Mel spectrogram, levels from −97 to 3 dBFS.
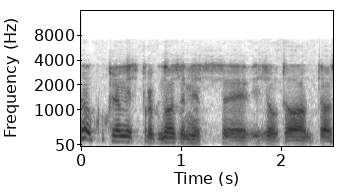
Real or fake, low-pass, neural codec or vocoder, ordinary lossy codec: fake; 7.2 kHz; codec, 16 kHz, 4 kbps, FunCodec, trained on Chinese and English, 50 frames a second; AAC, 48 kbps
